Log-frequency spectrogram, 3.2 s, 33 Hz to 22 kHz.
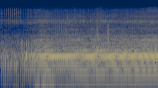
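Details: Barn-find 1981 Honda Express NC50 moped, fitted with a Dellorto SHA 1515 carburetor on an MLM intake adapter and a lever choke; after a brief rise it settles into a steady, even buzzing idle with no misses or hunting. Normal idle.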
